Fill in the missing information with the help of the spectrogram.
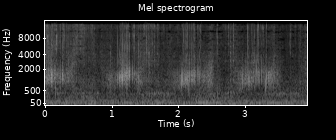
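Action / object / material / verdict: scrape / soap flakes / soap / none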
